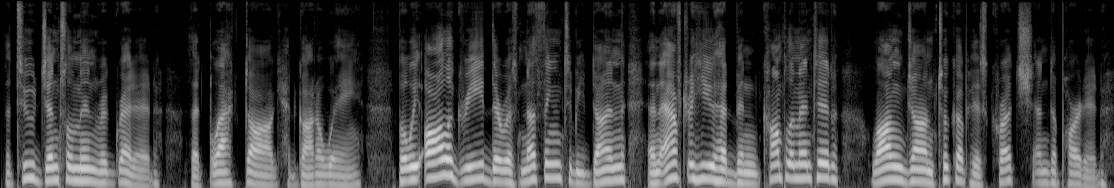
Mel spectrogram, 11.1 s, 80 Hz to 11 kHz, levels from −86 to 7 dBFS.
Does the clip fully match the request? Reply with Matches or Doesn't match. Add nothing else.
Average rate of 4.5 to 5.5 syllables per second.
Matches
